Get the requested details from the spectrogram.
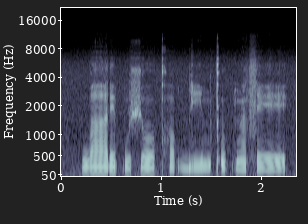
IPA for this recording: w aː˦ ɾ ɪ˦ p u˨ ʃ oː˦ kʰ ɔ˦ ɡ͡b iː˨ m kʼ ʊ˨ kʷ ã˨ s eː˨

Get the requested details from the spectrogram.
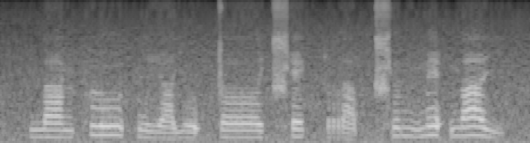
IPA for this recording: n a˧ ŋ pʰ l uː˥˩ t̚ w i˨˩ a̯ j u˨˩ ʔ t ɤː˧ t͡ɕʰ e˦˥ k̚ p r a˨˩ p̚ t͡ɕʰ ɯ˥˩ ŋ m e˥˩ ʔ n a˥˩ j

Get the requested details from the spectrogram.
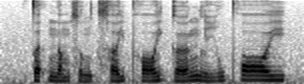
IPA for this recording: t̪ ɐ˨˥ t̚ n̪ ɐ˨ m s ʊ˨˩ ŋ t͡sʰ ɐ˨˥ j pʰ ɔː˨˥ j k œː˨˥ ŋ l iː˨˥ w pʰ ɔː˥ j

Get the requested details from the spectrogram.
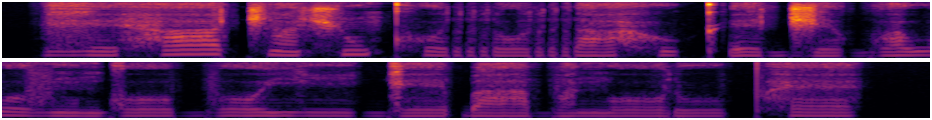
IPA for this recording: ɣ e˨ h aː˦ t͡ʃ ã˨ ʃ ũ˦ kʰ ʊ˨ r o˨ r a˨˦ h u˨ kʼ e˨ d͡ʒ e˨ ɡʷ a˦ w ʊ˨ v ũ˨ ɡ oː˨ b oː˨ j iː˨ ɡ eː˨ ɓ aː˨ b a˨ ŋ oː˨ ɾ uː˨ pʰ ɛ˦

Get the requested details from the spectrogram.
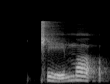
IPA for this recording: ǁ e˧˩˧ m ɒ˦˨ ʔ

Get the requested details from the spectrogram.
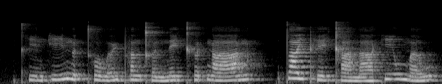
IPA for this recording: t̪ʰ iː˨˩ n k iː˨˥ n̪ ɵ˨ t̚ t̪ʰ o˨˩ w ɵ˨˥ ɥ pʰ ɐ˧ ŋ kʰ ɵ˨˩ n n̪ e˧ j kʰ ɵ˨˥ t̚ ŋ aː˨˥ ŋ | t̪ aː˥ j pʰ e˨ j kʰ aː˨˩ n aː˨ k iː˥ w m ɐ˨˥ w

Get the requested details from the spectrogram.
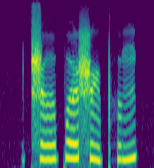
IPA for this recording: ʈ͡ʂ ɤ˧˥ p ɤ˧˥ ʂ ɻ̩˨˩ pʰ ʊ˧˥ ŋ

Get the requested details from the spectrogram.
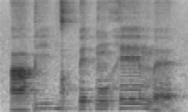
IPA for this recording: ã˨ ɓ iː˦ ɡ u˧ k͡p e˧ k͡p ũ˧ h eː˦ m ɛ˨

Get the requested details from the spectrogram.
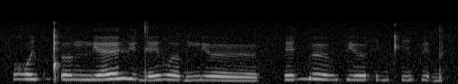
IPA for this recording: ʁʷ iː p ǃʼ əː ŋ mʲ ɛː vʲ ø d e v əː ɡ mʲ øː | e ɡ͡b øː v pʲ øː h i ɡ kʰ i pʲ ə d

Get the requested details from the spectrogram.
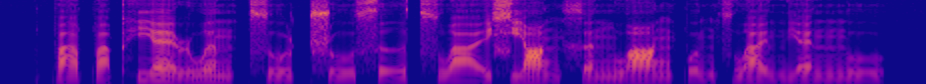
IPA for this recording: p ä˨˩ p ä˦ pʰ j ɛ˥˧ ɻ w ə˥˩ n t͡s u˧˥ ʈ͡ʂ u˨˩ s ɹ̩˧˥ t͡s w a˧˥ ɪ̯ ɕ j ɑ˥˩ ŋ x ə˥ n w ɑ˥ ŋ p ʊ˨˩ ŋ s w a˥˩ ɪ̯ n̪ j ɛ˥ n n̪ u˥˩

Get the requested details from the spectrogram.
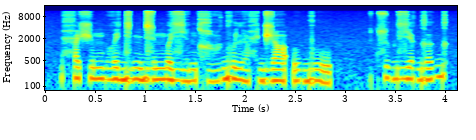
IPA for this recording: ħ ɪ ʃ ɪ m ɔ̤ ɪ̯ dʲ ṳ nʲ d͡z ɪ m ə zʲ ɑ̤ nʲ χ ɑ̤ ɡ u lʲ ɑ̤ ħ d͡ʒ ɑ ʔ u ɡ u | t͡s u ɡ zʲ ɑ ɡ ə ɡ

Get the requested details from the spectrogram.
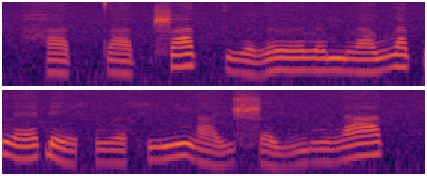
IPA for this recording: h a˨˩ t̚ t̪ a˨˩ t̚ ʂ a˦˥ t̚ k ɨ˨˩ ə̯ l əː˧ l ə˧ m l a˧˥ w l a˦˥ t̚ l ɛ˧˥ ɗ e˨˩ h u˨˩ ə̯ h i˧˥ n ŋ a˨˩˦ j ʂ ə˨˩˨ j m u˧ l a˦˥ t̚

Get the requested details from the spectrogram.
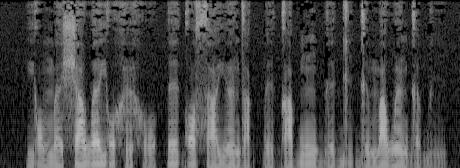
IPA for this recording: j ɔ˨ m ɛ˨ ʃ a˧ w ɛ˦ j o˦˨ h ɛ̃˨ h o˨˦ | e˦ ɡ ɔ˦˨ s a˨˦ j ɛ̃˧ d a˨ k͡p e˨ ɡ a˨˦ b ũ˦˨ ɡ͡b e˨˦ ɡ i˦˨ ɡ e˧ m a˦ w ɛ̃˦˨ ɡ ɛ˨˦ b i˦˨

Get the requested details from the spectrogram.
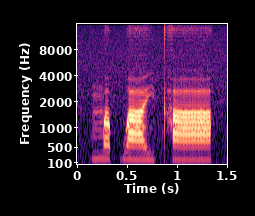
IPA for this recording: m ɐ˧ p̚ w aː˨ j pʰ aː˧

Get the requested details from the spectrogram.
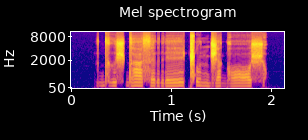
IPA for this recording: dʱ ɯ ʃ d aː s ɛ r eː ǁ u n d͡ʒ a ɡ ɔː ʃ

